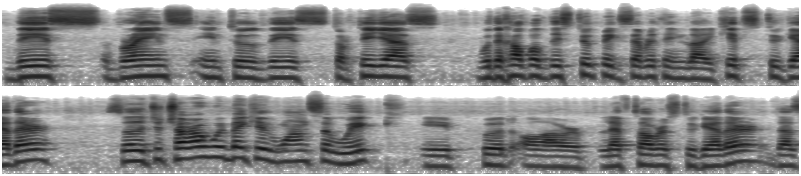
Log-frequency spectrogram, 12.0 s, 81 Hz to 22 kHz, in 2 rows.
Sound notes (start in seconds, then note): 6.9 speaks Spanish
